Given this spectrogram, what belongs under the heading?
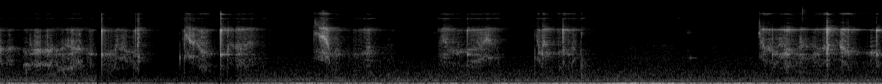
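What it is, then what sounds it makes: Glass stopper clinked in a glass bottle neck. A frosted glass stopper is twisted and clinked in the frosted neck of a glass bottle. The result is short bursts of bright, gritty glass-on-glass scraping, with sharp high clinks that die away almost instantly, over a faint low hum.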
